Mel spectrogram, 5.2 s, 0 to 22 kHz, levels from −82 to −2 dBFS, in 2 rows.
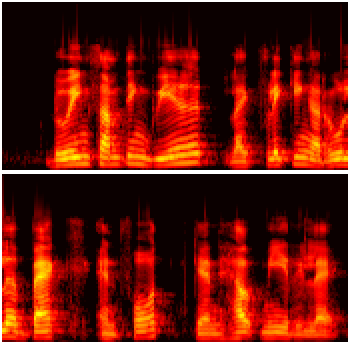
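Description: Throughout the speech there is a steady 50 Hz buzz, the mark of a resampler restarted on every block. Each 20 ms block, in what sounds like a 16 kHz to 48 kHz conversion, was handled alone, leaving an error at every edge. Unlike mains hum, it stops in pauses.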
